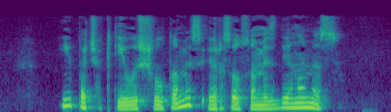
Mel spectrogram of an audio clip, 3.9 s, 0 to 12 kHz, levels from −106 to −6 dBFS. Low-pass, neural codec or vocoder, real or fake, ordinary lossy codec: 7.2 kHz; none; real; MP3, 48 kbps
